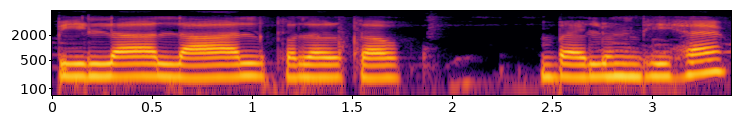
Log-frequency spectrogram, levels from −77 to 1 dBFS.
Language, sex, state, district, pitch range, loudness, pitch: Hindi, female, Jharkhand, Garhwa, 185-200 Hz, -12 LUFS, 195 Hz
